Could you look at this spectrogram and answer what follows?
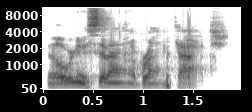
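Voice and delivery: Yinzer accent, "brown couch" with flat ah vowels; broad Yinzer vowels on "brown couch". Shown as a demonstration. Showing how Pittsburgh coworkers talk, Yinzer accent. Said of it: "it sounds like this".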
